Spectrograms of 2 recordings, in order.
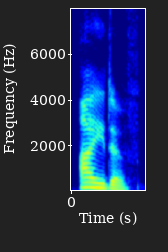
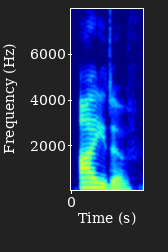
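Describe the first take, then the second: First: It is contracted, with the h of have dropped. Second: It is contracted, with the h of have dropped.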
